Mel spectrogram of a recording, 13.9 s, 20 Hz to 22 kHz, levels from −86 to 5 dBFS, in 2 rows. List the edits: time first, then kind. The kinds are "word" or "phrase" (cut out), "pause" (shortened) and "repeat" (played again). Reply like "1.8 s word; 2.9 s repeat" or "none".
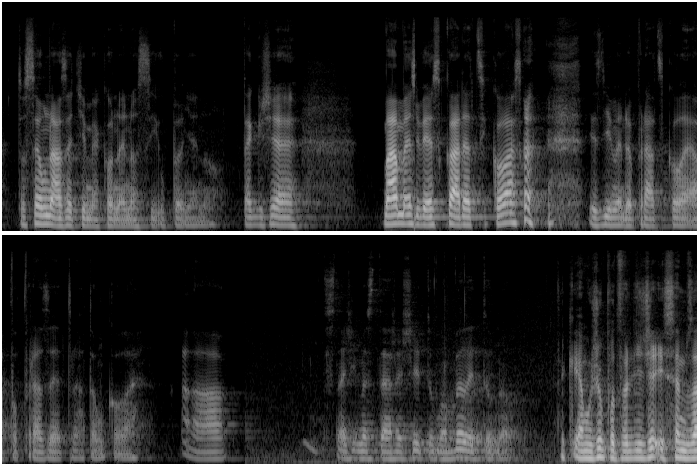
4.1 s word; 5.2 s word; 6.6 s word; 7.6 s word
